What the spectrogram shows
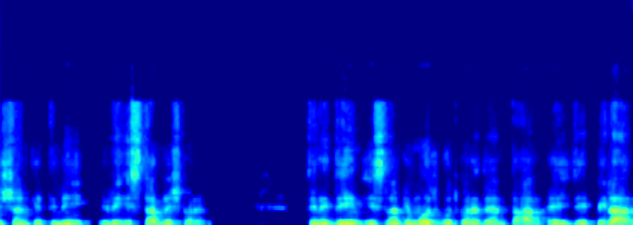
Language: Arabic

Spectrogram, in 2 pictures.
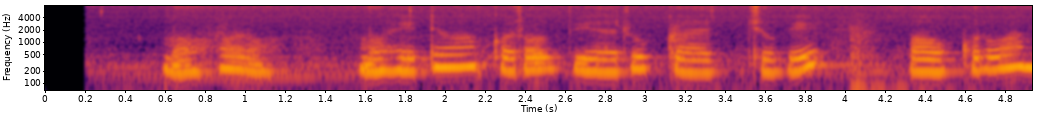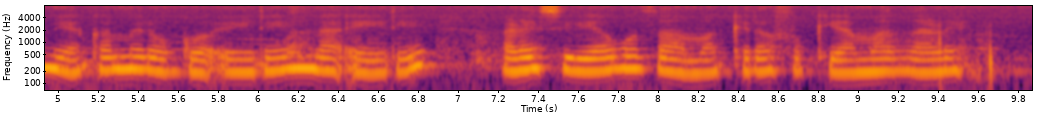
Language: Kikuyu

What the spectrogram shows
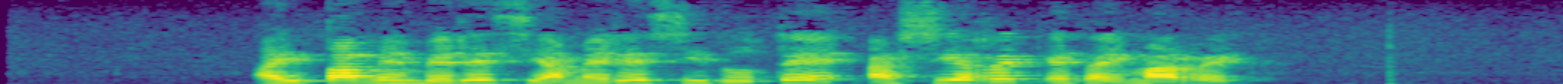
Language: Basque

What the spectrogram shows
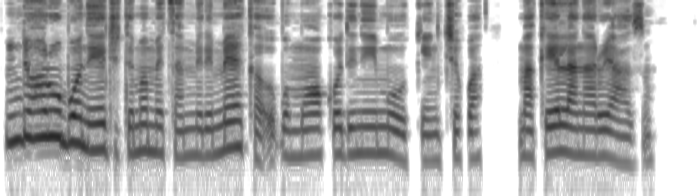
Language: Igbo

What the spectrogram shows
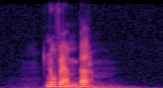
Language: Swedish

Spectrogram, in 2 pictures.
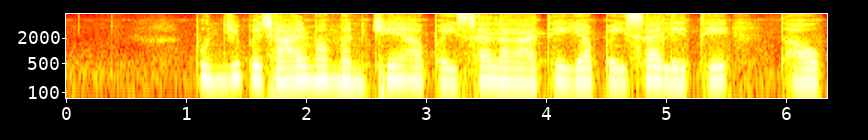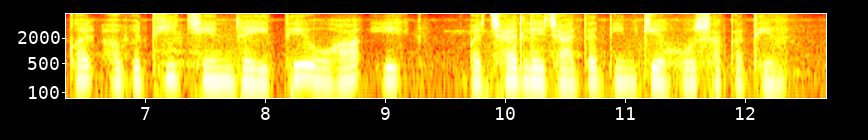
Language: Chhattisgarhi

